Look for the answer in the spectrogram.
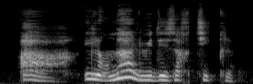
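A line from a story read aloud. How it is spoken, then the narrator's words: Sighed. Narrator (French): soupira Mahoudeau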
